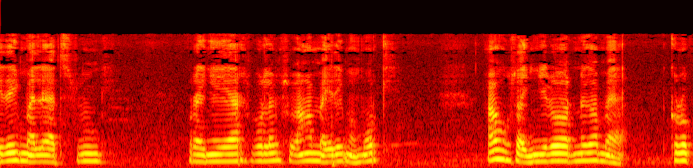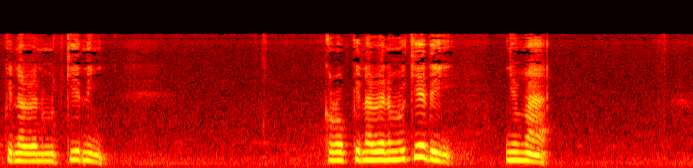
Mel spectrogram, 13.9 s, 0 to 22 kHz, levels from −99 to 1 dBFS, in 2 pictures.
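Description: It's speech, with plainly audible MP3 compression throughout, likely from a bitrate around 48 kbps. Nothing survives above 9.5 kHz, and weak detail drops in and out, sounding watery.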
